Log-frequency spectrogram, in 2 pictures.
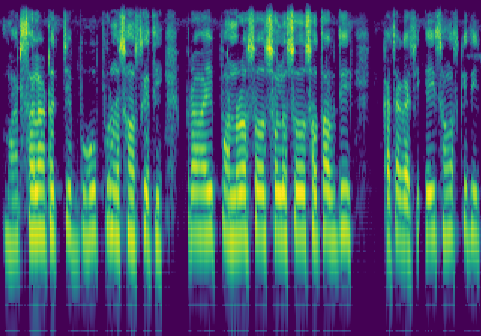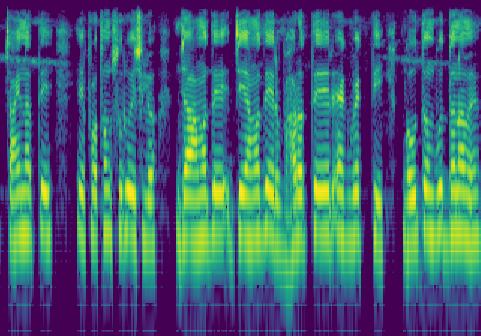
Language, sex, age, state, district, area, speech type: Bengali, male, 30-45, West Bengal, Paschim Medinipur, rural, spontaneous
